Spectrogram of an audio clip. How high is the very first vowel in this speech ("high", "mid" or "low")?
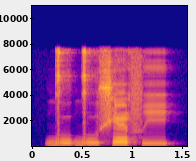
high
